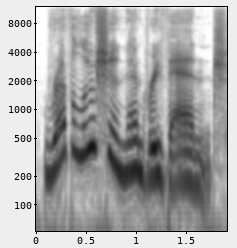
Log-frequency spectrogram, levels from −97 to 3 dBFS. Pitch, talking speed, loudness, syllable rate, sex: 240 Hz, 95 wpm, -16 LUFS, 4.6 syllables/s, female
